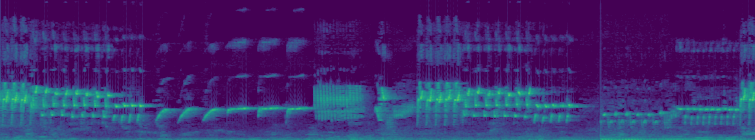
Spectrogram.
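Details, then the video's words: Canary song for encouraging mating: high trills, a run of repeated rising slurred notes, a buzzy burst, then more fast rolling trills and rattles, with a low hum beneath. "Kicauan Kenari Kawin Untuk Pancingan Mengawinkan Kenari"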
